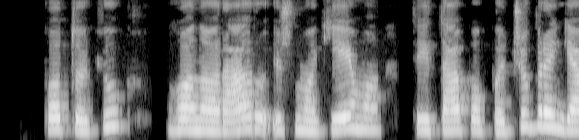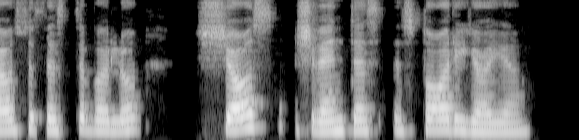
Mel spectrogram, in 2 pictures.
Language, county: Lithuanian, Kaunas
